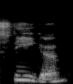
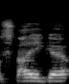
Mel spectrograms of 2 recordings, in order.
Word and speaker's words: Steger: It's Steger, and they call Steiger, Iger, Seeger, even as in Bob. Steger, yeah. I think that was Steger as in eager Steger.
